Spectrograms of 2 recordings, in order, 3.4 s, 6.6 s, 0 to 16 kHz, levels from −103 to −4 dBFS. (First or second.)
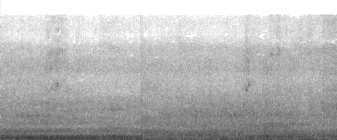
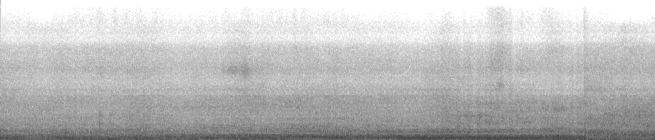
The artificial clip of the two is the second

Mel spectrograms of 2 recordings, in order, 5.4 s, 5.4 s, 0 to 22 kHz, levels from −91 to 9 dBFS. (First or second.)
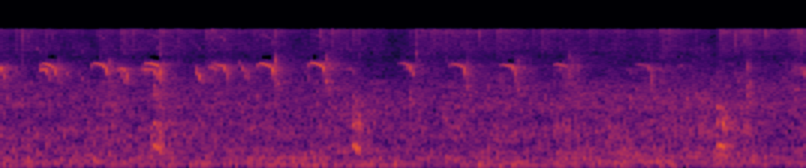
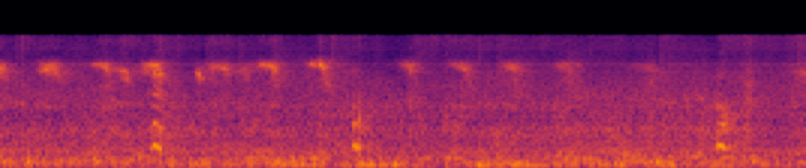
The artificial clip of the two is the second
